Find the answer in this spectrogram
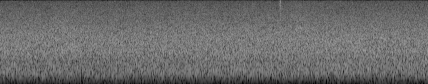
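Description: Mountain waterfall cascading down a rock face: a steady, unbroken rush of falling water.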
